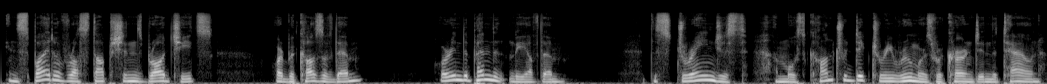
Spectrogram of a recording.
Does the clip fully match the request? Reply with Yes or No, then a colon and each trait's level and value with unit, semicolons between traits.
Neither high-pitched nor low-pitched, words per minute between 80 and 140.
Yes: medium, 145 Hz; slow, 135 wpm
